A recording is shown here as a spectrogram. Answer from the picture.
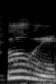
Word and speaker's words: Hyrule: It's Hyrule. I'm like, what the fuck are you high? I mean, like all the letters.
